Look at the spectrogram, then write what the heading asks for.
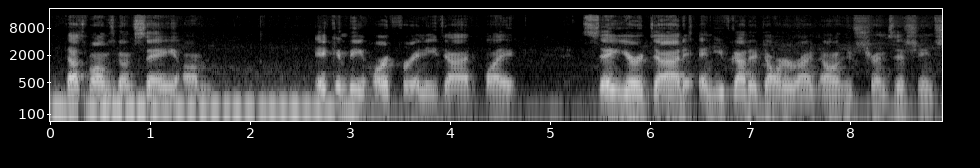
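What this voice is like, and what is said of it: Voice cutting out, throaty, coughing. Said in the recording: “my voice is like cutting out tonight and I'm like coughing like that. I've got something down my throat.”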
